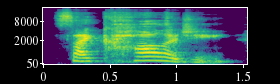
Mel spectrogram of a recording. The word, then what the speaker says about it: psychology: this word is psychology psychology the accent is on the second syllable psyche I want you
